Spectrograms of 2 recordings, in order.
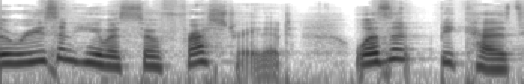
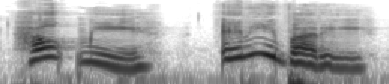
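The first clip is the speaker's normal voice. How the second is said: raised, urgent cry for help; calling for help; 4 semitones higher, 7 dB louder than usual. Acted. Carried off, heroine cries out to the empty street for help. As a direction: shout for anyone to hear.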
